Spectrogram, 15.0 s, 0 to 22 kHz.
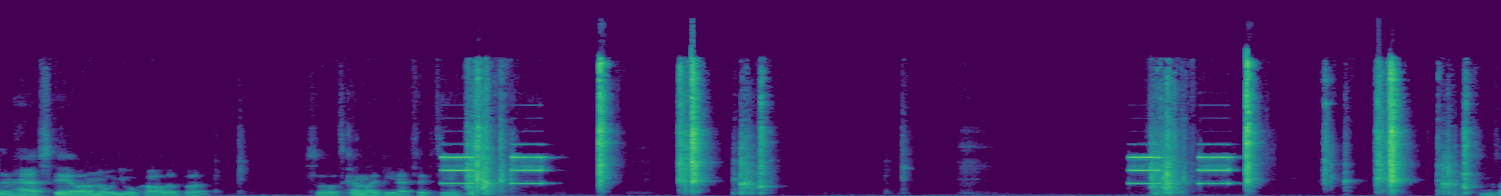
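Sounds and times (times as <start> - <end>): shot timer beeps: 4.4 - 5.6, 11.3 - 12.5
pistol handling clicks and rustles: 6.0 - 7.8, 11.6 - 14.8.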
